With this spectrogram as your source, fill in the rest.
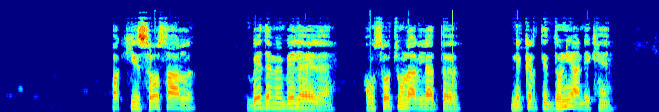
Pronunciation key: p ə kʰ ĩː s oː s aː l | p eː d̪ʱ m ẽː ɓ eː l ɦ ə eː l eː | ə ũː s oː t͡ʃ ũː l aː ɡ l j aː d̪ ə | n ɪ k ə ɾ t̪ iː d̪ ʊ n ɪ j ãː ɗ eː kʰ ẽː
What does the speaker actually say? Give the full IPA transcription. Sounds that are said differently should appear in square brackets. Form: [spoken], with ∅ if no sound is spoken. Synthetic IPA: p ə kʰ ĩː s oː s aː l | [b] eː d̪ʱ m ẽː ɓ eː l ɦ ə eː l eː | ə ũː s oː t͡ʃ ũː l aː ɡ l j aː [t̪] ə | n ɪ k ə ɾ t̪ iː d̪ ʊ n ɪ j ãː ɗ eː kʰ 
